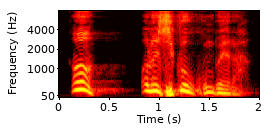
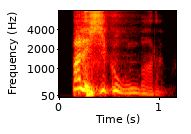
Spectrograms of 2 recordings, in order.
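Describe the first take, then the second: First: Loud curt mother's order; nagging mother. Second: Loud impatient demand, stress on 빨리; nagging order. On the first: Mother ordering exhausted teen at 11pm, loud and curt. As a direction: snap at the kid to wash and study. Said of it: "엄마가 이렇게 말할 때래요". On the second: Mother pushing teen home late to study, loud and impatient. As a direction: push 빨리 hard and loud. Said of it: "엄마도 그렇게 시키면 안 할걸요". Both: Retold or imitated.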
